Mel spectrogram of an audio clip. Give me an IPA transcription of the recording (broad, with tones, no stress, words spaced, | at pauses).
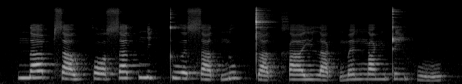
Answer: naː˦˥p̚sa˨˩˦wkɔ˨˩ sa˦˥t̚ni˦˥k̚t̪u˧ə̯ sa˨˩t̚nu˦˥k̚ t̪a˨˩t̚xa˧jla˨˩k̚ mɛ˧ŋa˧ŋʈi˧ fu˨˩˨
